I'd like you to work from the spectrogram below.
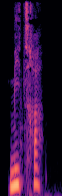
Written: MITRAEN

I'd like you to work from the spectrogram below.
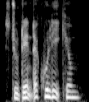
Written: studenterkollegium

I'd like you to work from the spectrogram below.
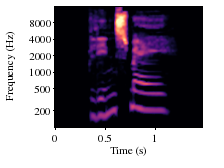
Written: blindsmage

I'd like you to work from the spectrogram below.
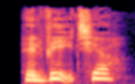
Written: helvetier

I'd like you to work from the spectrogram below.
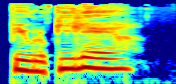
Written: biologilærer

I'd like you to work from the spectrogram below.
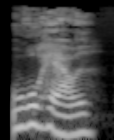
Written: urohærget

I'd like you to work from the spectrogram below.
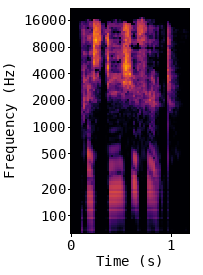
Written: prestigefyldt

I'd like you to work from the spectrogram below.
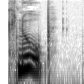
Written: KNOBS

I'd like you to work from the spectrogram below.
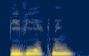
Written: bivirkning

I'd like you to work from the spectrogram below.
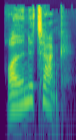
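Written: RÅDNETANK

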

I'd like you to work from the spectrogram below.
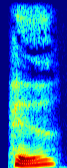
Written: hade

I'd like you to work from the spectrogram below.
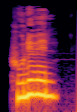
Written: hundeven

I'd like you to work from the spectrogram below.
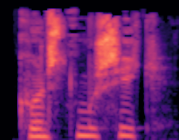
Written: kunstmusik

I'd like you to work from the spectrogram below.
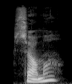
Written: sommer

